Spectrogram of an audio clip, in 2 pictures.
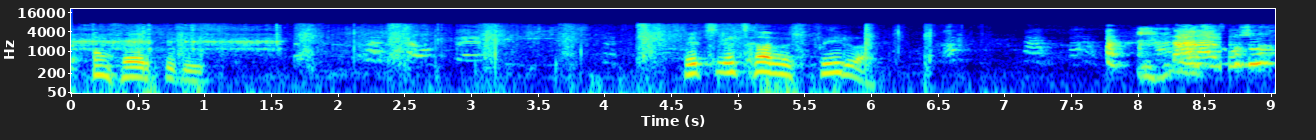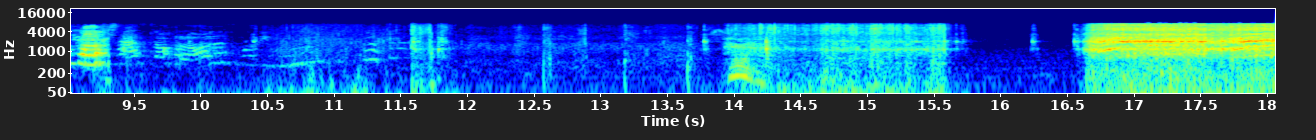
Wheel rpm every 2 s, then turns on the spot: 20, 0, 0, 0, 0, 0, 0, 10, 110.
0-2 14-16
